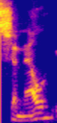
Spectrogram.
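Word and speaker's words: Chenal: I guess it's pronounced Chanel, even though it's not spelled Chanel.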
